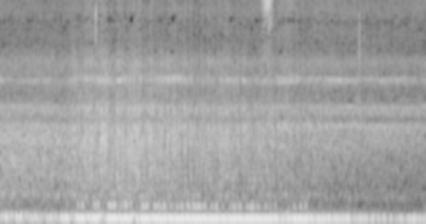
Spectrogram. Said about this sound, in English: Oh, train's going by. Hang on.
